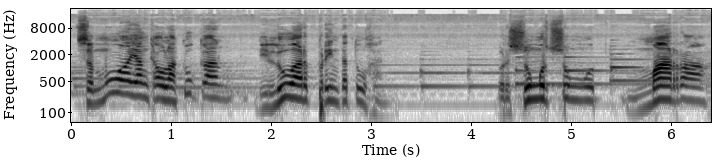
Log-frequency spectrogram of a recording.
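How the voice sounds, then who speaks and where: A man's voice: high-pitched, animated, takes it slowly, faint music behind. A male pastor preaching a sermon in a church, with an emphatic manner. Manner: emphatic preaching, voicing complaining wives in quotes.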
